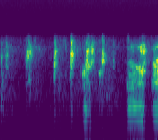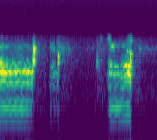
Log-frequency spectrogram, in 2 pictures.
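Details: The PeeWee, a brown dachshund/chihuahua mix, pesters his housemate dachshund Dr. Weener during play, filmed on a phone. Short scratchy snorts lead into two longer, nasal, harmonic squeals that sound pig-like, with brief gaps between bursts.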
